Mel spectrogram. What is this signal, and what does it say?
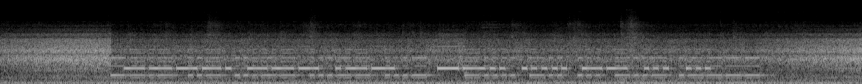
Morse code, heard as two keyed tones, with radio static, room echo and street noise. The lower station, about 27 wpm, 430 Hz: QU33V 6DSX1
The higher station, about 24 wpm, 760 Hz: 9OW Z5MSS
